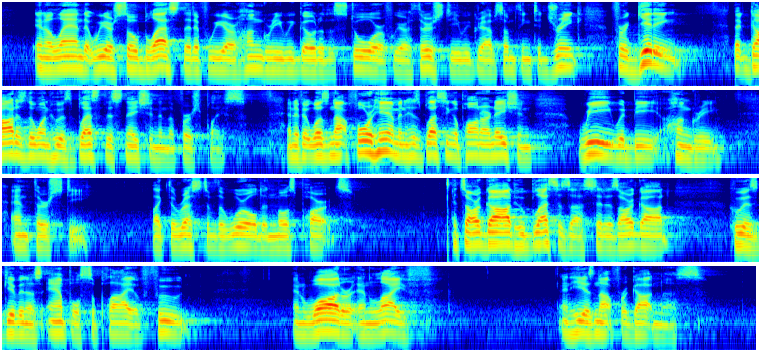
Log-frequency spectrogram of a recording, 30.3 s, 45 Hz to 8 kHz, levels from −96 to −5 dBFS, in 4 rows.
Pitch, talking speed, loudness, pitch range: 130 Hz, 195 wpm, -33 LUFS, 120-145 Hz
